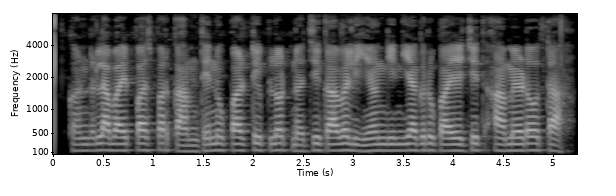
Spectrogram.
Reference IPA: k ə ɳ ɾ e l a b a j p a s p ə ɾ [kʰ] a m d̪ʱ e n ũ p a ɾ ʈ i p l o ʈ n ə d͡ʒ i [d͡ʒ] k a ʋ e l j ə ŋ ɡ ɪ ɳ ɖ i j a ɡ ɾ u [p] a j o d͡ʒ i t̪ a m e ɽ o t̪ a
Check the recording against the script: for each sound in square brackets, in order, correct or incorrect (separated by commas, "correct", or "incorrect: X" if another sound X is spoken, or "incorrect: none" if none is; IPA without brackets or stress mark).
incorrect: k, incorrect: none, correct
